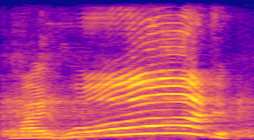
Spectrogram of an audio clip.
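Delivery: dismayed cry. Real, not acted.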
